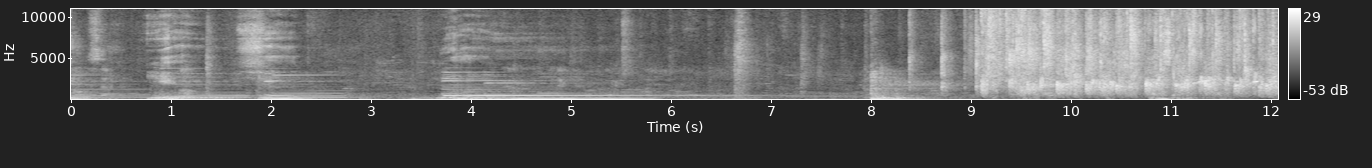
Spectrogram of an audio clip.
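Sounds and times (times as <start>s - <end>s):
small audience applauding: 8.4s - 12.0s.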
